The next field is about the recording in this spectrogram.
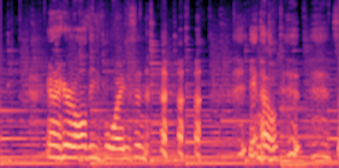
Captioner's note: laughs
